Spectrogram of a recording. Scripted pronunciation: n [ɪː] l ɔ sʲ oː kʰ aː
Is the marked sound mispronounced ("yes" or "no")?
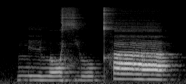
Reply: no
